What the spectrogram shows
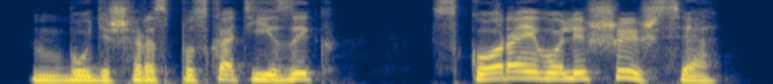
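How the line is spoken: Menacing warning. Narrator (Russian): грозно предупредил команда

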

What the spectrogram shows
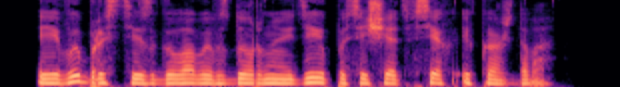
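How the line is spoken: Plain. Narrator (Russian): сказал я

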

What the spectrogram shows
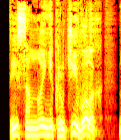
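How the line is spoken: Angry, through gritted teeth. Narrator (Russian): наливаясь гневом, процедил Сергей Иванович

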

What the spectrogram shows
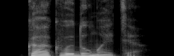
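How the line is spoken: Suddenly calm question. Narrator (Russian): Внезапно совершенно спокойно спросил Эрта

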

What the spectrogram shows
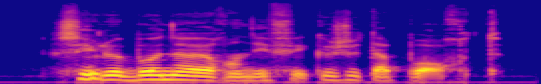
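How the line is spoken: Man's muffled voice. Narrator (French): dit l'homme d'une voix sourde

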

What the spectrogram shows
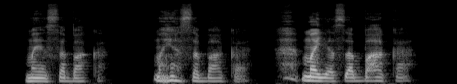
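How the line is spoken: Laughing and crying. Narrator (Russian): Смеясь и плача, повторял Джейк

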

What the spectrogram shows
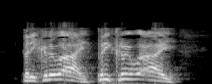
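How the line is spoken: Yelling at top of lungs. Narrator (Russian): Егоров орал во все горло

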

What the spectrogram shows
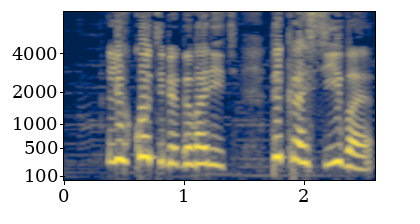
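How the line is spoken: Tearful sniffling. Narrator (Russian): Сквозь слезы прохлюпала я

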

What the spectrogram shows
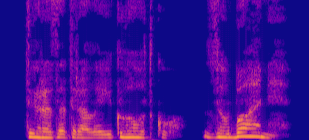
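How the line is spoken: Admiring hoarse wheeze. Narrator (Russian): восхищенно прохрипел я

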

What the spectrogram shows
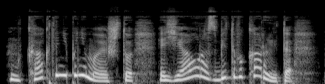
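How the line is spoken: Sudden exclamation. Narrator (Russian): неожиданно воскликнула подруга

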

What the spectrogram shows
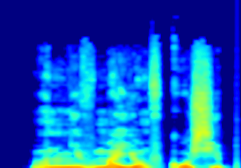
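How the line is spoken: Through gritted teeth. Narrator (Russian): процедил Айвин сквозь зубы

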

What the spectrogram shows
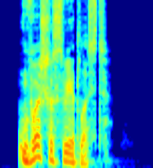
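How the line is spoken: Calm. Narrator (Russian): сказал спокойно

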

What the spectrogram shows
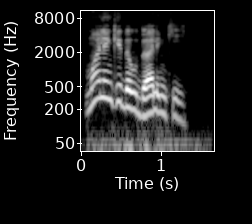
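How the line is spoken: Amused grunt. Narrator (Russian): брат Ляпсус хмыкнул

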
